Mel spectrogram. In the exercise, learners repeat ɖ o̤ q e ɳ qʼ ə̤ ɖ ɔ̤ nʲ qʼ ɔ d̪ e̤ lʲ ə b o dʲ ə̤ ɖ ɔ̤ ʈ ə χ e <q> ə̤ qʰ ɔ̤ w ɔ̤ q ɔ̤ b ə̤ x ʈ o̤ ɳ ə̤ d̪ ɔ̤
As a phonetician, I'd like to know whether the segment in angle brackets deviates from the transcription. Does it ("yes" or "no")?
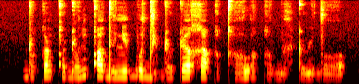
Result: no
